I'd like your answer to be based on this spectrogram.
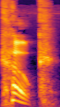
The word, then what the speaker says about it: Koch: We had a teacher in high school named Mr. K-O-C-H. He pronounced it Coke.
